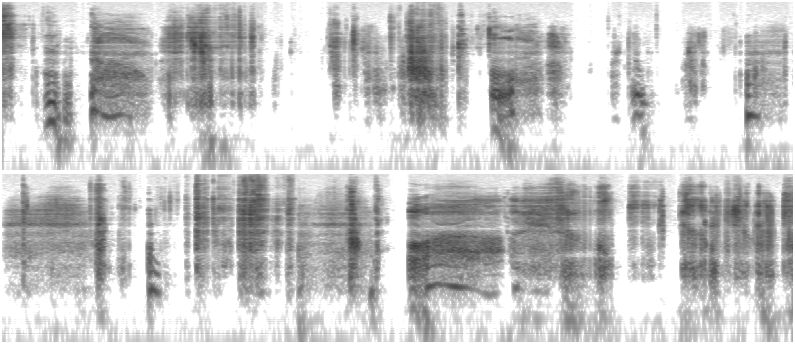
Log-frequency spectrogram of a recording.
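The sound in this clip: Crisp crunching of food being bitten and chewed repeats in many irregular bursts, faint and close, with no talking over it.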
